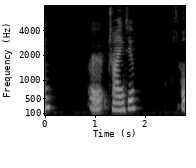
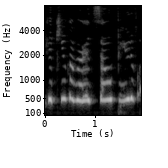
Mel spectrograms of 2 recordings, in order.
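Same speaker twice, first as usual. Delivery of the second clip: dreamy sleepy friend; 7 dB louder than usual. Retold or imitated. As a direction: gush over it like it's a masterpiece, way up high. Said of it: "She's like".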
